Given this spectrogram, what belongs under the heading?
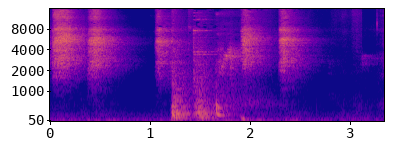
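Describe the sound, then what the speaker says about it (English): Pet birds indoors chirp loudly in repeated bright bursts, a few sharp calls coming close together alongside brief rough sounds, with faint speech in the background. "Sorry, my birds chirp really loud."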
